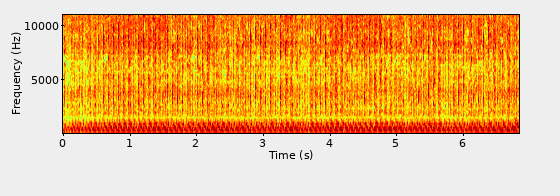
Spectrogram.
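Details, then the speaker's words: Honda CB400 Four engine on bench run during carb balancing: steady idle with uneven, stumbling beat, one cylinder dropping out; misfire appeared suddenly, suspected faulty coil pack (gave a shock); unconfirmed. "you'll probably he this bik got quite a bit of a misfire suddenly it picked up"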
